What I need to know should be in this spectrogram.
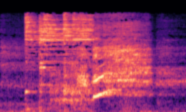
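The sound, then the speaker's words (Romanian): A chieftain's metal sword, dropped by a slave, clatters to the ground with a sharp bright clang, followed by about a second and a half of ringing, shimmering metallic rattle that fades out. No voices. “A lăsat să-i cadă sabia.”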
